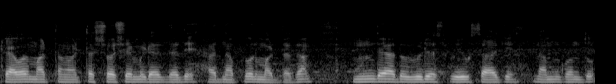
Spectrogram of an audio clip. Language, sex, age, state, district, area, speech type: Kannada, male, 18-30, Karnataka, Mandya, rural, spontaneous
